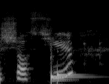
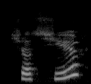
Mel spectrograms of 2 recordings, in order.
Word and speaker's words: chaussures: Lo mismo con chaussures. Attendez. Chaussures, que son los zapatos. Chaussures, d'accord? A U se pronuncia como O. Y la U simple, U.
